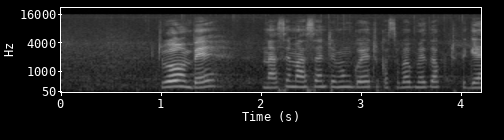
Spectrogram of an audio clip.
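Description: A girl speaks with animation into a microphone, heard through a loudspeaker in an echoing hall.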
